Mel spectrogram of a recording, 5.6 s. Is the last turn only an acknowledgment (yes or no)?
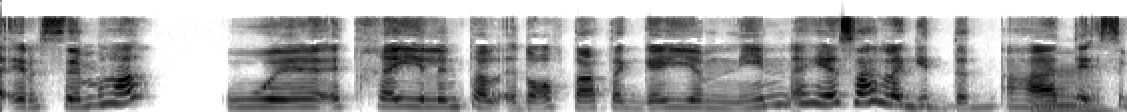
yes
